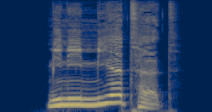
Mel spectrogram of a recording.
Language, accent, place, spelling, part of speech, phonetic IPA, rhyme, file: German, Germany, Berlin, minimiertet, verb, [ˌminiˈmiːɐ̯tət], -iːɐ̯tət, De-minimiertet.ogg
- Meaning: inflection of minimieren: 1. second-person plural preterite 2. second-person plural subjunctive II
